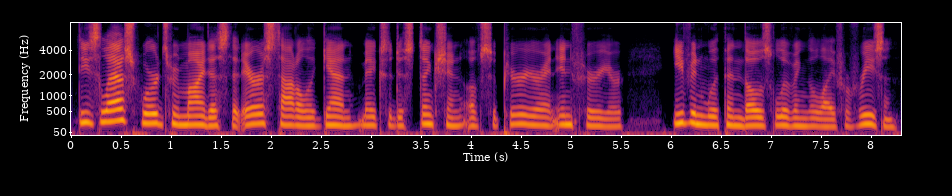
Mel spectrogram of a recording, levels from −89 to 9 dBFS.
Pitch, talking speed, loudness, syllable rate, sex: 185 Hz, 165 wpm, -18 LUFS, 5.4 syllables/s, female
